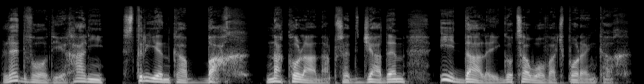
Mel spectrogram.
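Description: Male storybook narrator, low and very animated, dry close recording. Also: a little slow, no echo. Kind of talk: storybook reading.

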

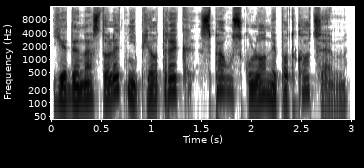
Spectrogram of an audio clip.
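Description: A man narrating a storybook in a measured, expressive reading. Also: medium pitch, breathy edge, no echo, clean studio sound.

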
